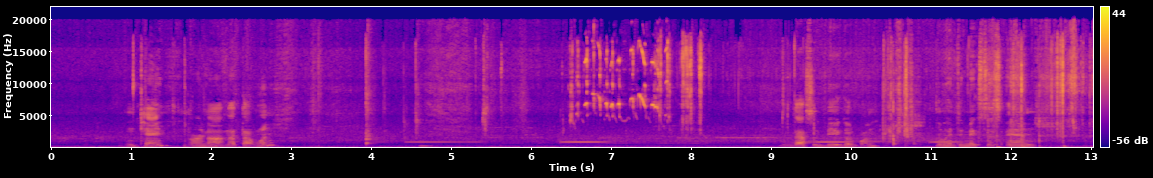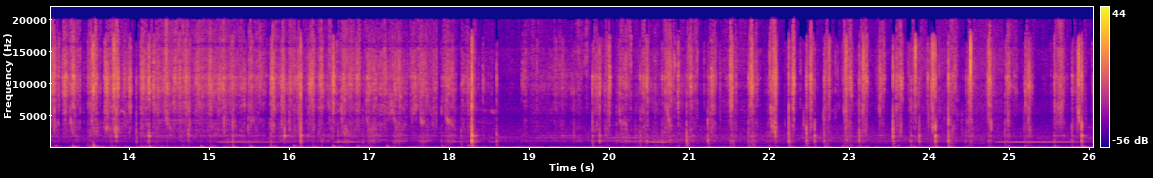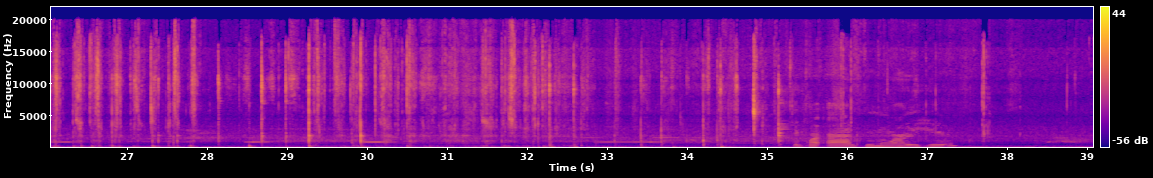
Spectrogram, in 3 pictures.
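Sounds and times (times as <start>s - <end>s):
utensil scraping: 29.0s - 32.8s.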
